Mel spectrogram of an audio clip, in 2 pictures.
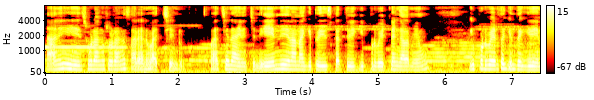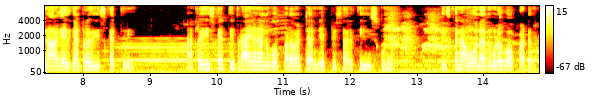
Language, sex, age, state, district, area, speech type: Telugu, female, 60+, Telangana, Peddapalli, rural, spontaneous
